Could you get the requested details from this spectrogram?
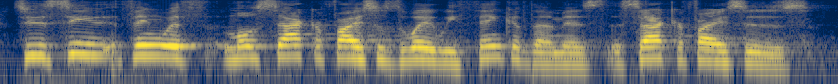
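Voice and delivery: ordinary talk, nothing marked

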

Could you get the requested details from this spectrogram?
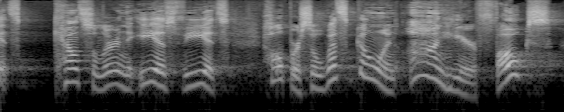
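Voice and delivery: ordinary delivery

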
